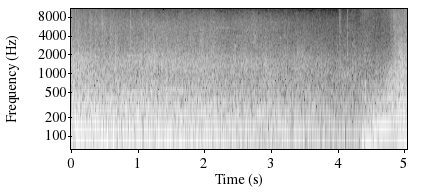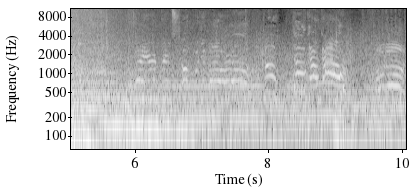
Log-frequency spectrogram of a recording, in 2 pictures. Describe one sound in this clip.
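Tyres crunch and skid on gravel and dirt.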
